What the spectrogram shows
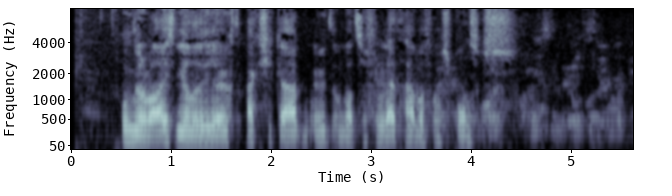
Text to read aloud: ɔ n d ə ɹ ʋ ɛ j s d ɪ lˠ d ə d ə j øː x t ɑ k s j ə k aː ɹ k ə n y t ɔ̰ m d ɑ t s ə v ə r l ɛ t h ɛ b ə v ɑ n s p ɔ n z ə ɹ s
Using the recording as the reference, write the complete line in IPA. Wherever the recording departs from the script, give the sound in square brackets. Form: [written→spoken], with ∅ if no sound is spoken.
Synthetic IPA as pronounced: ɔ n d ə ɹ ʋ ɛ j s d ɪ lˠ d ə d ə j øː x t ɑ k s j ə k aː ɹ [k→t] ə n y t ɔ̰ m d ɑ t s ə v ə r l ɛ t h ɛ b ə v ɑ n s p ɔ n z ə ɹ s

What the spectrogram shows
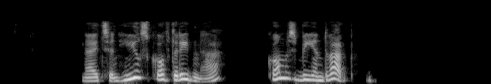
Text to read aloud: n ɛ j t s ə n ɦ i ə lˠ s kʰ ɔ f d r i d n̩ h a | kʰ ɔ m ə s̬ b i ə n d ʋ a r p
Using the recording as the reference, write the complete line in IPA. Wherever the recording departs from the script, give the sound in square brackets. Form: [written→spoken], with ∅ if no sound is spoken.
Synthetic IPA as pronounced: n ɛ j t s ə n ɦ i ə lˠ s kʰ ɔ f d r i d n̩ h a | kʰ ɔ m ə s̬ b i ə n d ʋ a r p

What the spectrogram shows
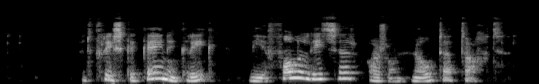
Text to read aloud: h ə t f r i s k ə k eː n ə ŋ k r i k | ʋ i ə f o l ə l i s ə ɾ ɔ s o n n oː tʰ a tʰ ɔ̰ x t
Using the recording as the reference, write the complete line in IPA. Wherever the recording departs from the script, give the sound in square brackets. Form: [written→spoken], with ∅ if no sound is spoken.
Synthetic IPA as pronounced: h ə t f r i s k ə k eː n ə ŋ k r i k | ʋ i ə f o l ə l i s ə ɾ ɔ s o n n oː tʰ a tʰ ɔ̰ x t

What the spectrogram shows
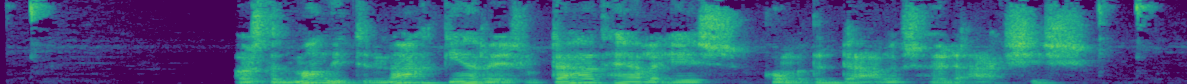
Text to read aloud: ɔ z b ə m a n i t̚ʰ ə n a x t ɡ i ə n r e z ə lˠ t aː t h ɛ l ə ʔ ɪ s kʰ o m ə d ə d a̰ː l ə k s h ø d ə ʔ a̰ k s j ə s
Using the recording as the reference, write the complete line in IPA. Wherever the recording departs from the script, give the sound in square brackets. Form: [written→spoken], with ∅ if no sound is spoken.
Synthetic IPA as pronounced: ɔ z [b→d] ə m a n i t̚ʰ ə n a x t ɡ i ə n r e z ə lˠ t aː t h ɛ l ə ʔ ɪ s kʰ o m ə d ə d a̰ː l ə k s h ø d ə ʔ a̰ k s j ə s

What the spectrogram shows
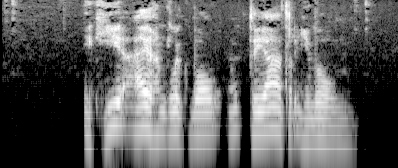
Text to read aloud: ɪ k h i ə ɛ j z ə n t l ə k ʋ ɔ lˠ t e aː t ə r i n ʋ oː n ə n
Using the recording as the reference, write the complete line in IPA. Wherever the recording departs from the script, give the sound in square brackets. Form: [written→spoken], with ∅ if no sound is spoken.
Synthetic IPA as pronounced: ɪ k h i ə ɛ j [z→ɣ] ə n t l ə k ʋ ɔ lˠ t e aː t ə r i n ʋ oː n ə n

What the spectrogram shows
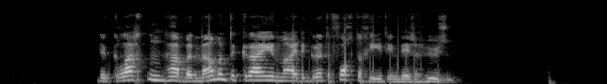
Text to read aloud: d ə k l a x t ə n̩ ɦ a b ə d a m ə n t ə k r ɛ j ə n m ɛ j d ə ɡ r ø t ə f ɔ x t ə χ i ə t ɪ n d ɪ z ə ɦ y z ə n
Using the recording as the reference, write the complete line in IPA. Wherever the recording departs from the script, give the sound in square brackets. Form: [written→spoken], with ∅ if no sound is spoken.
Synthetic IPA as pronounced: d ə k l a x t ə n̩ ɦ a b ə [d→n] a m ə n t ə k r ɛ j ə n m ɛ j d ə ɡ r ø t ə f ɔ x t ə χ i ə t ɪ n d ɪ z ə ɦ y z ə n

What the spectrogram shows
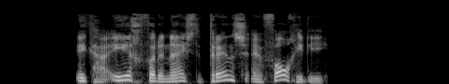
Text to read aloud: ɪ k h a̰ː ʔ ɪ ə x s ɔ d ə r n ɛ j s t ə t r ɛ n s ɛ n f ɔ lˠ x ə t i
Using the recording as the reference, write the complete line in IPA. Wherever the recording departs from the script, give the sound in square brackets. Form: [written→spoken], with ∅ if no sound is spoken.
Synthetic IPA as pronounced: ɪ k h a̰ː ʔ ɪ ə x [s→f] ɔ d ə [r→∅] n ɛ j s t ə t r ɛ n s ɛ n f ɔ lˠ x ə [t→d] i

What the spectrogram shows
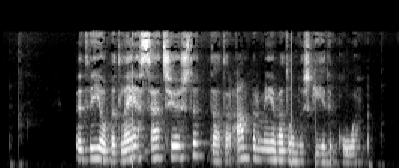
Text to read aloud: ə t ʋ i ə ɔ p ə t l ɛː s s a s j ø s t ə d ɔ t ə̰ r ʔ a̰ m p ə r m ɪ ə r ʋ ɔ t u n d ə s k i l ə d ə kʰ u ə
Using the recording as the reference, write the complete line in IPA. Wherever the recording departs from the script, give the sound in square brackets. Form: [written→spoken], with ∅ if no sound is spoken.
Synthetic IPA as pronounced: ə t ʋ i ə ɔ p ə t l ɛː s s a s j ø s t ə d ɔ t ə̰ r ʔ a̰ m p ə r m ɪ ə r ʋ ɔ t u n d ə s k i [l→∅] ə d ə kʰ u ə

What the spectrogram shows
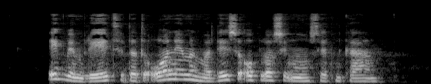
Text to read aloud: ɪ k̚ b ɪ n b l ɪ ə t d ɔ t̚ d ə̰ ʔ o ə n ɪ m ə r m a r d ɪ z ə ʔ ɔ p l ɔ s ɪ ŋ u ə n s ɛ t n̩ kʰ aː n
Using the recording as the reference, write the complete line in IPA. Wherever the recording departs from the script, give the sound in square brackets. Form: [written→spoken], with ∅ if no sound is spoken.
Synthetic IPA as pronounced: ɪ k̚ b ɪ n b l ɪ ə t d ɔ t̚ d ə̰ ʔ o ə n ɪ m ə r m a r d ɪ z ə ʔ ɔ p l ɔ s ɪ ŋ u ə n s ɛ t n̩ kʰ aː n

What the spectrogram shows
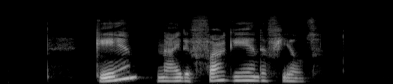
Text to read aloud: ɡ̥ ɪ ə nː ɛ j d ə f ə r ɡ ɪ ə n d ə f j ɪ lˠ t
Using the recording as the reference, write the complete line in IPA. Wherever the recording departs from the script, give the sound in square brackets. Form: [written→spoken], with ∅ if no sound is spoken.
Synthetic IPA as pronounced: ɡ̥ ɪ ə nː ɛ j d ə f [ə→a] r ɡ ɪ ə n d ə f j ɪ lˠ t

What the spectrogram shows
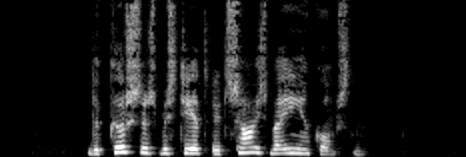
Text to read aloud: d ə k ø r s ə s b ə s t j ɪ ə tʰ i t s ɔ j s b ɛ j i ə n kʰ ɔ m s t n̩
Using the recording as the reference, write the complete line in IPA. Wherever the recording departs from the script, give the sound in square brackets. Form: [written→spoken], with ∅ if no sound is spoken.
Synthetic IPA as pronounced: d ə k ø r s ə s b ə s t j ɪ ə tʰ [i→y] t s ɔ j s b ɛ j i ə n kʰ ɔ m s t n̩

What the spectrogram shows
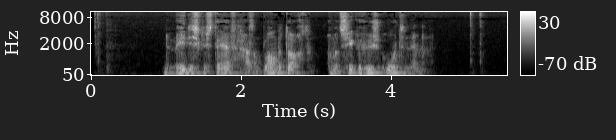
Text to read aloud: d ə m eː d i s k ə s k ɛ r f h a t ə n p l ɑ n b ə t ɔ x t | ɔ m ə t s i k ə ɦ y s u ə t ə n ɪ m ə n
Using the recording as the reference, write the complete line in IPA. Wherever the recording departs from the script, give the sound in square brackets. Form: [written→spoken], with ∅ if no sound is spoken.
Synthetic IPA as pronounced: d ə m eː d i s k ə s [k→t] ɛ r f h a t ə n p l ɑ n b ə t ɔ x t | ɔ m ə t s i k ə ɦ y s u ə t ə n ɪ m ə n

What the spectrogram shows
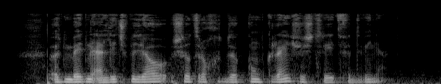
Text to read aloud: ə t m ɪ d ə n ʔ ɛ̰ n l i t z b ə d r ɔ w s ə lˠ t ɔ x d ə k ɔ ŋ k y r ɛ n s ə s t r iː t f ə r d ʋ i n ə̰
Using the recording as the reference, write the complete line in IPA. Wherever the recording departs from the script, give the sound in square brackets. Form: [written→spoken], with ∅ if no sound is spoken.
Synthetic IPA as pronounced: ə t m ɪ d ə n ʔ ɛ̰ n l i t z b ə d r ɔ w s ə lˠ t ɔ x d ə k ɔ ŋ k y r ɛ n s ə s t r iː t f ə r d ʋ i n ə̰

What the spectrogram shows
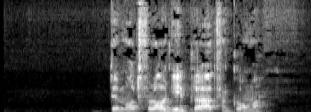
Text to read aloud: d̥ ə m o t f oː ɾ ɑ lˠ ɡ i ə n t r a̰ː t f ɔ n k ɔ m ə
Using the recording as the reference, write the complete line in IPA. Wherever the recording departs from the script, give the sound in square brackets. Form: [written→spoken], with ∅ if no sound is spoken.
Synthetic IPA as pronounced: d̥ ə m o t f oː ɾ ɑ lˠ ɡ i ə n [t→p] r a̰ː t f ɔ n k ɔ m ə

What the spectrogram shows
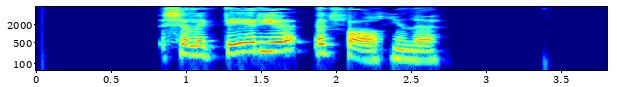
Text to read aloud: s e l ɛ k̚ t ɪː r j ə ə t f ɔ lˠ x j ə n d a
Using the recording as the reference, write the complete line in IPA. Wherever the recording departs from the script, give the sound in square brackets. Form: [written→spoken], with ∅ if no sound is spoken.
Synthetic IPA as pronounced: s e l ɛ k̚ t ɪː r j ə ə t f ɔ lˠ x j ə n d [a→ə]

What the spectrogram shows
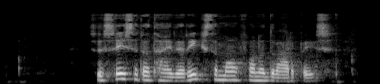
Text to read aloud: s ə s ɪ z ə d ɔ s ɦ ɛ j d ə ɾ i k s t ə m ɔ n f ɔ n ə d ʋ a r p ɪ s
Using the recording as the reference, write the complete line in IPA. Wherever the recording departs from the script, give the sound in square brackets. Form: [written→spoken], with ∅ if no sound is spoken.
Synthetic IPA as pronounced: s ə s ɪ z ə d ɔ [s→t] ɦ ɛ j d ə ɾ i k s t ə m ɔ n f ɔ n ə d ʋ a r p ɪ s

